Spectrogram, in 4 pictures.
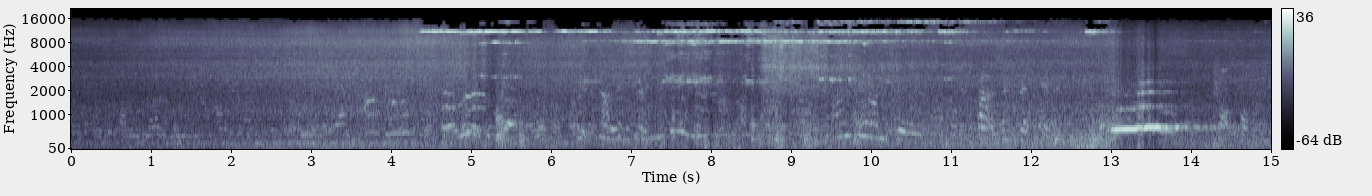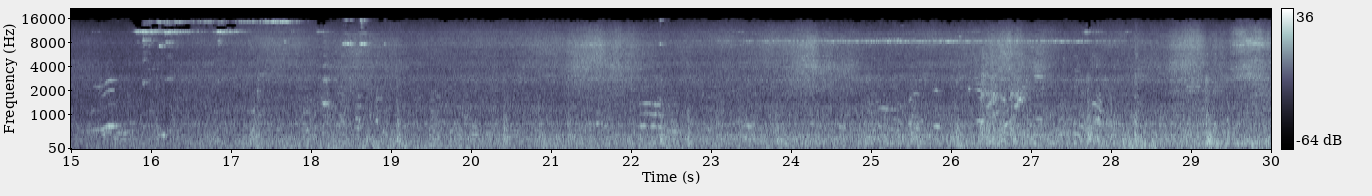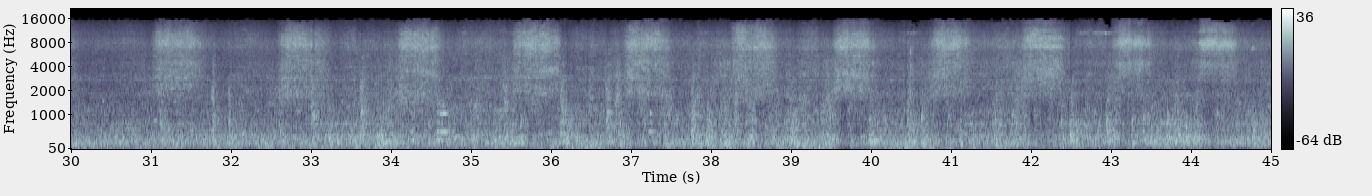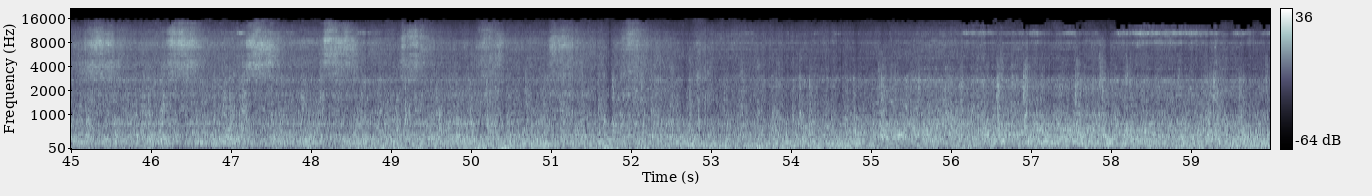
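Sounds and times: coach wheels rumbling on track: 0:00.0 - 0:59.9
high wheel squeal: 0:04.4 - 0:11.3, 0:15.6 - 0:18.8
steam locomotive exhaust beat: 0:16.4 - 0:59.9.

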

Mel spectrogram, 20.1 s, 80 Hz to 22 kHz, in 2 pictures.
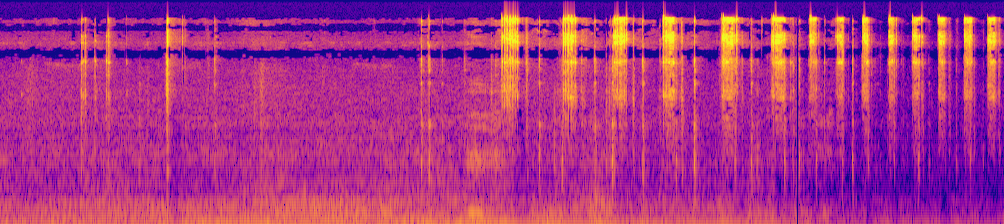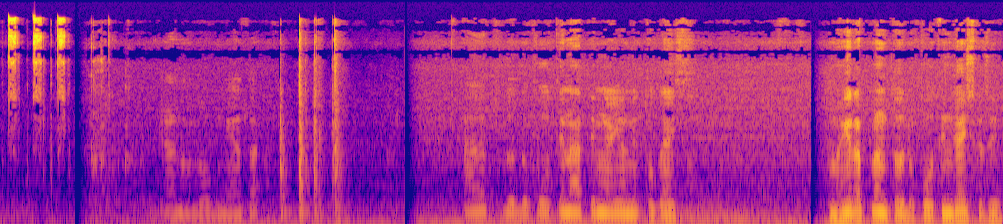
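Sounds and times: ratchet wrench clicking: 0:05.0 - 0:10.8.

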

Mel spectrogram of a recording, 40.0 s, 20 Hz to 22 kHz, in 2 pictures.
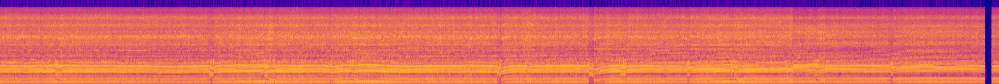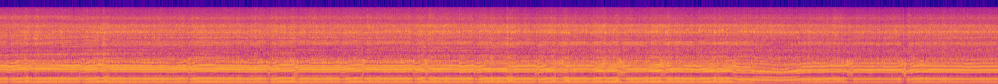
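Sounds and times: chainsaw cutting through log: 0:00.0 - 0:39.9.

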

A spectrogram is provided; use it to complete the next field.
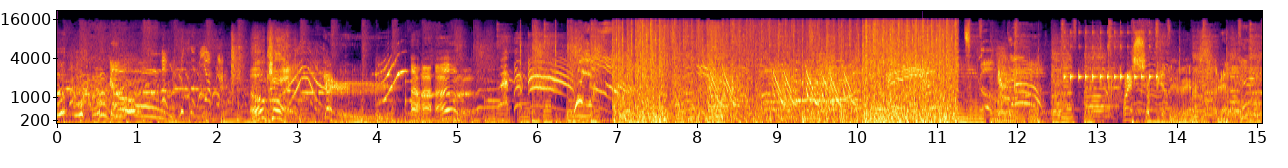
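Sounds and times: background music: 0:00.0 - 0:15.0
rapid automatic gunfire: 0:07.0 - 0:11.4.

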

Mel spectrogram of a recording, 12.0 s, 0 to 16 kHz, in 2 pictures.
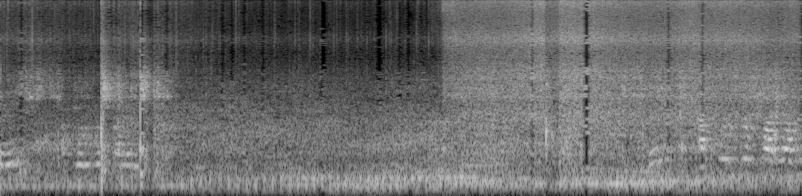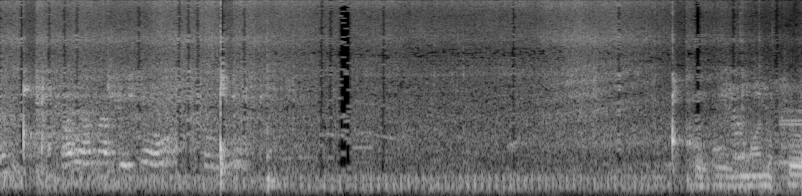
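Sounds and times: food sizzling in a wok: 0:00.0 - 0:12.0.

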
